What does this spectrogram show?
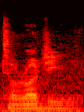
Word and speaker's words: Taraji: Pronounce the A like an O in Taraji. Thanks, Emmeline. Taraji.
